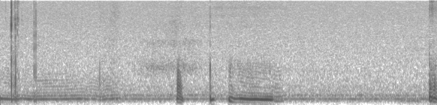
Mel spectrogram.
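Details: Pokke, a sleeping pet Shih Tzu, snoring at home: a steady low drone with short snorting breaths, one longer rasping snore in the middle, and a few faint clicks.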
